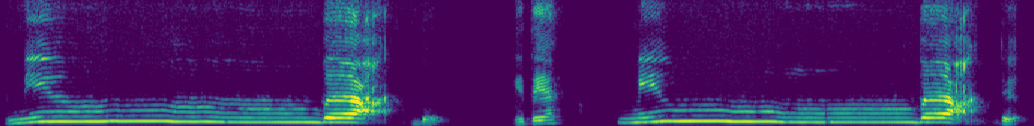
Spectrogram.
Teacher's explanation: Jadi hati-hati nunnya, bunyi nunnya hilang nih. Langsung berubah menjadi huruf mim.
